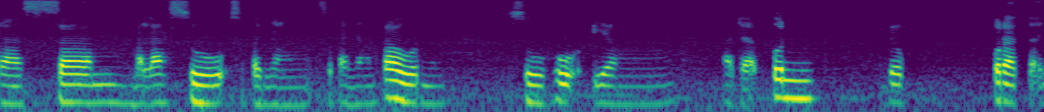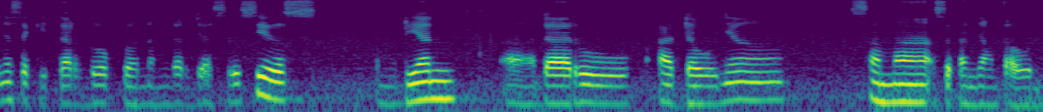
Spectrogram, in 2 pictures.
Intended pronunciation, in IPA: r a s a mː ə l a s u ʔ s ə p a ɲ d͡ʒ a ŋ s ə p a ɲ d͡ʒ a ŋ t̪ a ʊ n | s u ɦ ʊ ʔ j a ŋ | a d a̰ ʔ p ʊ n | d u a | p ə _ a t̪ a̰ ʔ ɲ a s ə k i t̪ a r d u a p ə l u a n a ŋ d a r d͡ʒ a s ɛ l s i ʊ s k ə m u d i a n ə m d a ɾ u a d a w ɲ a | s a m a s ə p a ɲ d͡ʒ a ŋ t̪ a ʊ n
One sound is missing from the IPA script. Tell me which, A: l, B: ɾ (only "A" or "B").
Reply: B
